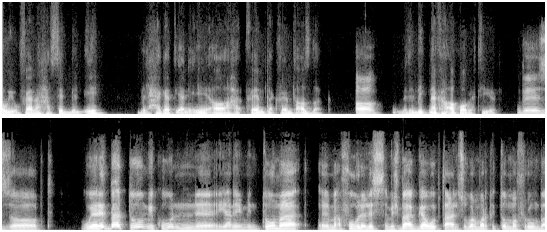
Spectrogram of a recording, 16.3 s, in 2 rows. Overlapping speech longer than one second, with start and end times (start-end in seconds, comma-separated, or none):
none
